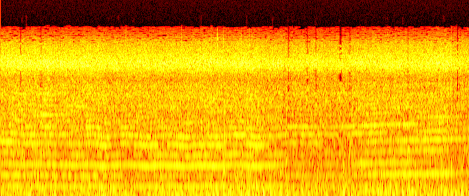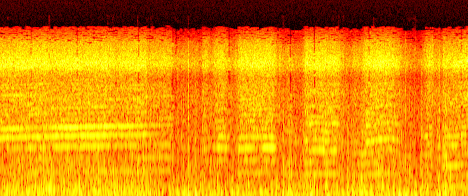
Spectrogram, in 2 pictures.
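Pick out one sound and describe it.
Tyres rumble over a dirt track.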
